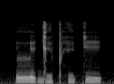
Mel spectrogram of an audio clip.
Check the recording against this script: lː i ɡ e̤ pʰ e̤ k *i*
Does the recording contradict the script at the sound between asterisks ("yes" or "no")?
no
